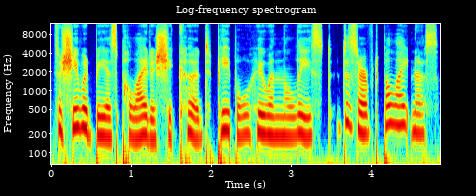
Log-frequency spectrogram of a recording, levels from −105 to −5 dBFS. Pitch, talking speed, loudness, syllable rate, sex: 210 Hz, 210 wpm, -18 LUFS, 5.4 syllables/s, female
